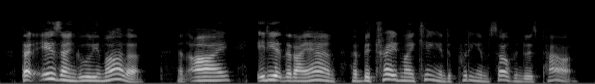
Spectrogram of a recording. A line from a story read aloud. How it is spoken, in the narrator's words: called out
